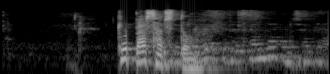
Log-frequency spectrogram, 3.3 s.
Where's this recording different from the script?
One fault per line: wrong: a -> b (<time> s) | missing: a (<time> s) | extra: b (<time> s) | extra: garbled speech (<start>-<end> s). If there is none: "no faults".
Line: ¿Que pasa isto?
no faults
